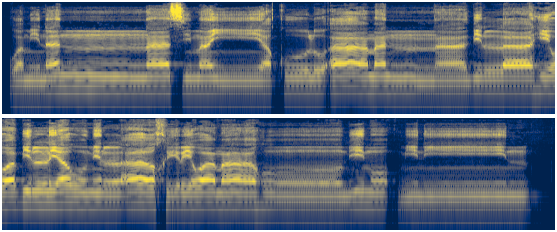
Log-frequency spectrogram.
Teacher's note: bacaan mim mati yang kedua adalah Ikhfa Syafawi Ikhfa Syafawi adalah membunyikan mim mati dengan samar-samar di bibir disertai dengan dengung apabila bertemu dengan huruf ba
